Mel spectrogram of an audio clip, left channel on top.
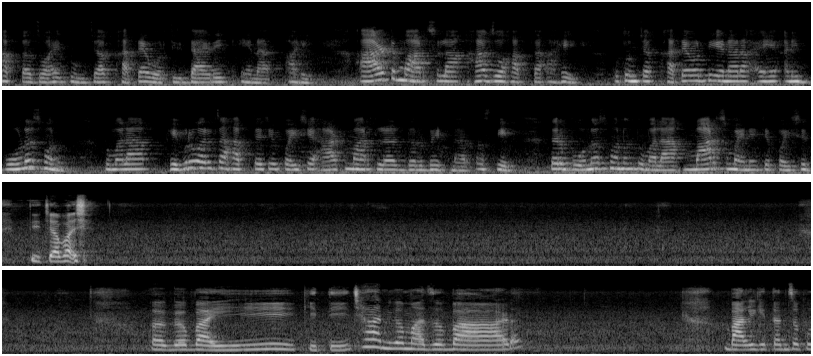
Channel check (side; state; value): both; different; correlation 0.00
